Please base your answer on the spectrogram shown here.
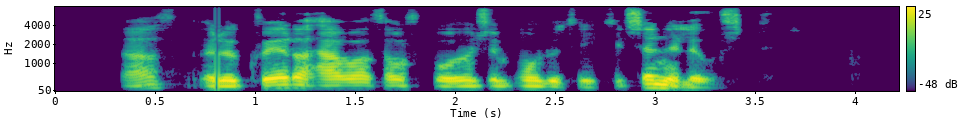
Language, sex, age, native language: Icelandic, male, 40-49, Icelandic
